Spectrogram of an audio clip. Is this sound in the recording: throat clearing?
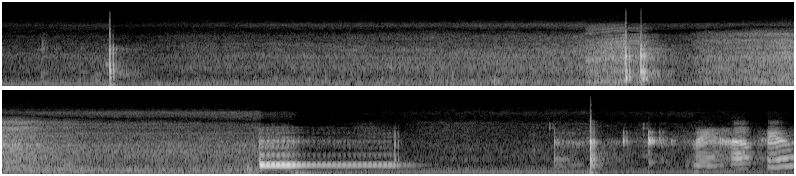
no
